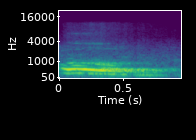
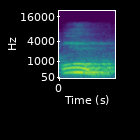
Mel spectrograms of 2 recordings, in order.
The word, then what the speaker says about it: womb: Mother India yielded the sons of her stricken womb. W-O-M-B. B is silent, so you have to pronounce as womb, not womb, womb.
